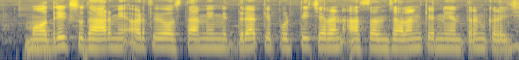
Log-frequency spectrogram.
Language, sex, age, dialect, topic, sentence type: Magahi, female, 25-30, Western, banking, statement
